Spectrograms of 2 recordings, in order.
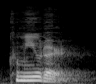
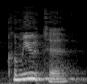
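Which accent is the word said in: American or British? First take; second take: American; British. First: It is said in an American accent. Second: It is said in a British accent.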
